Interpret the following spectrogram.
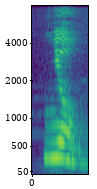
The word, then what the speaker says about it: niyog: But most of the time we pronounced it as nyog.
